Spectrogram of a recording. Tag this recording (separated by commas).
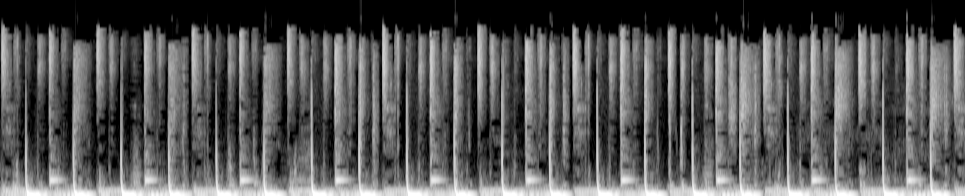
Music, Musical instrument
